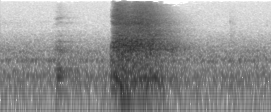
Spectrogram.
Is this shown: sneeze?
yes

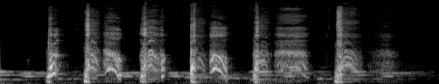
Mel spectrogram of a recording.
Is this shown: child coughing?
yes

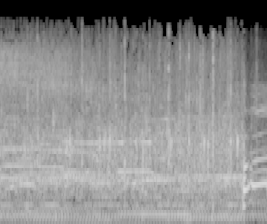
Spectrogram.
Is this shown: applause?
yes

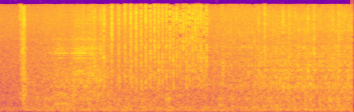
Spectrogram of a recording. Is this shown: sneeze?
no

